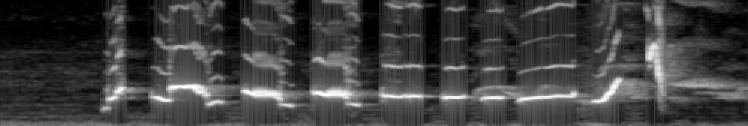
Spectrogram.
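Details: Oriental magpie-robin song from a lure recording meant to make others answer: after a brief pause, loud whistled notes follow in a regular series, some slurred down, ending with a quick rising sweep.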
